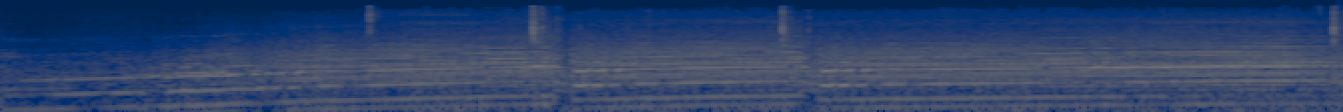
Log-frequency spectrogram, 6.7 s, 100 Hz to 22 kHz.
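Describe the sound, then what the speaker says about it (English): A race car engine in the rFactor 2 racing game drones at steady high revs, its pitch climbing slightly, with brief sharp cut-outs as it bounces off the rev limiter. "when you hit the rev limiter, the sound just drops off."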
